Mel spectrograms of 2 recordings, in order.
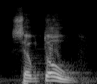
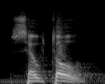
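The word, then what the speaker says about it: σεαυτοῦ: Investigando qué significa esta palabra de ti mismo del griego, se pronuncia como Seutou. S-E-A-U-T-O-U. Seutou. Que se debe pronunciar como, pueden, quizás digan, Seutou. Seutou.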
